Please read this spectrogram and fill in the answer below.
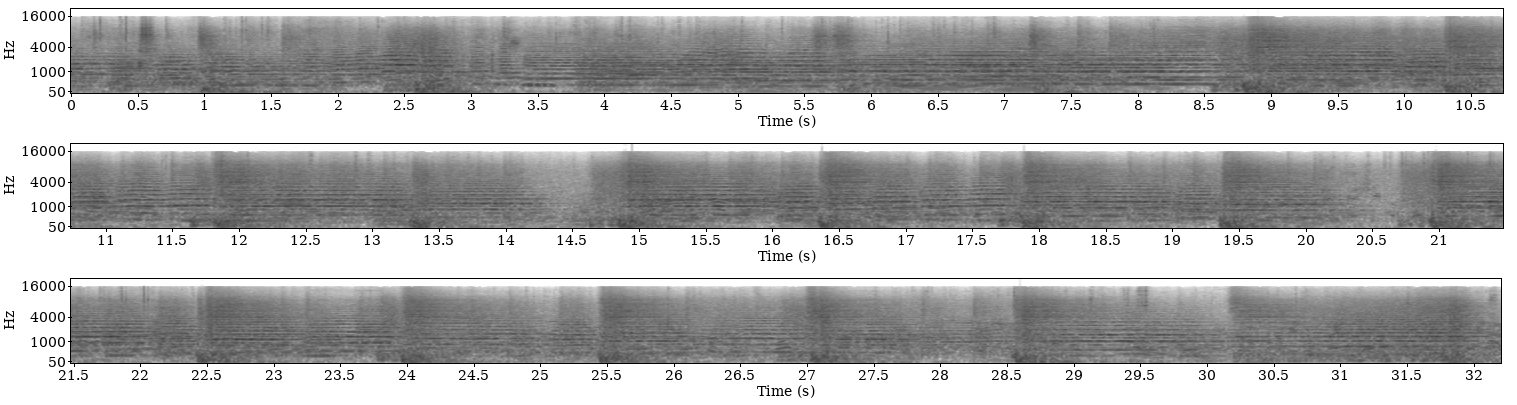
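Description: Brass band playing a Holy Week processional march: sustained brass chords, joined from about nine seconds in by a steady drum beat roughly once a second.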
